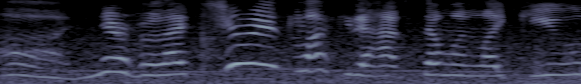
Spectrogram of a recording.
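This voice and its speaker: A woman voicing a tiny, eager female fairy companion in a game, with a high, squeaky voice. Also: brisk. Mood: chirpy. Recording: game audio under a noisy stream.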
